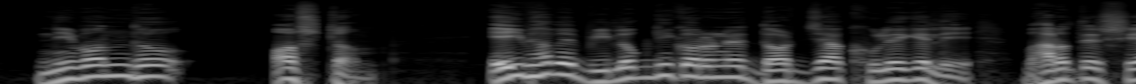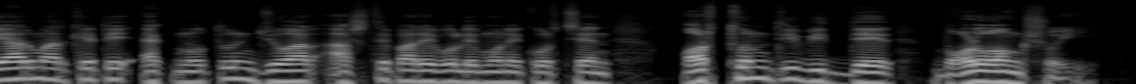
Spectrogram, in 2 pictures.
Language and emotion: Bengali, neutral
